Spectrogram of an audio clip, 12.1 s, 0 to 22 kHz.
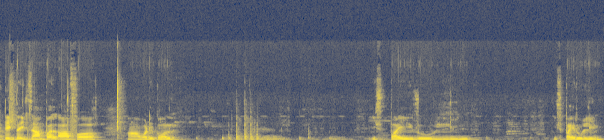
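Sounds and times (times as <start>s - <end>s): marker tapping on whiteboard: 3.8s - 6.9s, 9.6s - 10.0s.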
